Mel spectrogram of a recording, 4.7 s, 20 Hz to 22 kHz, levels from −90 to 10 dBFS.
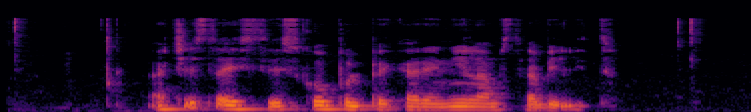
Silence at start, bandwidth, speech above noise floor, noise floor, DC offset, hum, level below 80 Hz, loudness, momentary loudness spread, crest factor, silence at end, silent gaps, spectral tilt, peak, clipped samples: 0.65 s; 11.5 kHz; 41 dB; -68 dBFS; under 0.1%; none; -66 dBFS; -28 LUFS; 21 LU; 16 dB; 0.9 s; none; -6.5 dB/octave; -12 dBFS; under 0.1%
